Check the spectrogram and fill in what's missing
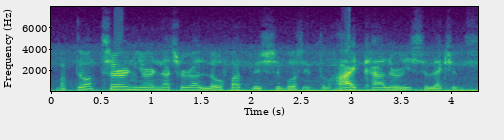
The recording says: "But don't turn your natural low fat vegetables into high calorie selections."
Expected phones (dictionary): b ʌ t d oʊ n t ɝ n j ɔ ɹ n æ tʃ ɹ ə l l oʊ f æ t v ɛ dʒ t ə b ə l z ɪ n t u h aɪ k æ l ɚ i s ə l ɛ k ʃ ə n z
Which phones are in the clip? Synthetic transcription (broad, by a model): b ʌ t d oʊ n t ɝ n j ɔ ɹ n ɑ tʃ ɹ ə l l oʊ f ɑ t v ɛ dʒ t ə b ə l s ɪ n t u h aɪ k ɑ l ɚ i s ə l ɛ k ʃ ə n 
